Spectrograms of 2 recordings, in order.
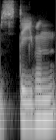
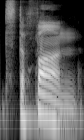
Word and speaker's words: Stefan: When um Tony Schiavone mispronounced his name, called him Steven Smith. And Taz goes, "Stefan Smith."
